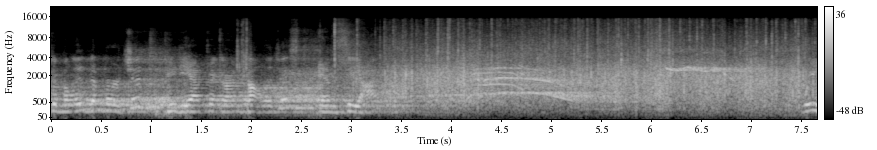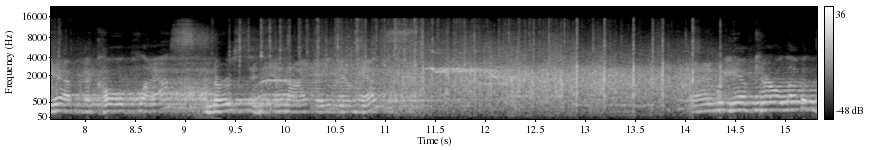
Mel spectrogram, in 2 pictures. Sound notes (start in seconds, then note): 2.8 clapping and cheering; 9.4 clapping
